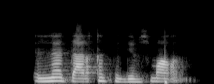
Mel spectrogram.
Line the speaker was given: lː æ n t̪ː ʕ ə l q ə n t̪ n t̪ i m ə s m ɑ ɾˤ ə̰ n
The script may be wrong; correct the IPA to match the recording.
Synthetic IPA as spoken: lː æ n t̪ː ʕ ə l q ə n t̪ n d̪ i m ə s m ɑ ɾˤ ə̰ n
